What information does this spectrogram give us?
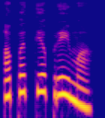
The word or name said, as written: ಅಪತ್ಯಪ್ರೇಮ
